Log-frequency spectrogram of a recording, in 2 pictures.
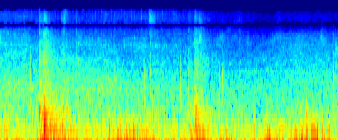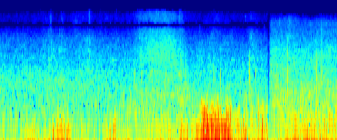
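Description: Wind buffeting the microphone over city street noise, with a louder gust about half a second in and another near the end.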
